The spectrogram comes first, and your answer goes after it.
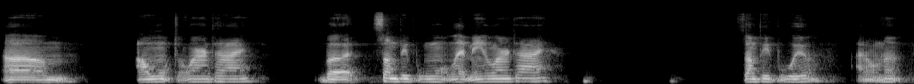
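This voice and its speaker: Bright-voiced man rambling through live chat. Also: medium pitch, steady tone, slow, pauses often, rough recording. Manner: rambling, lots of ums and restarts. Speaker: channel host. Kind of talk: casual livestream, reading viewer comments. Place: home in Thailand.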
